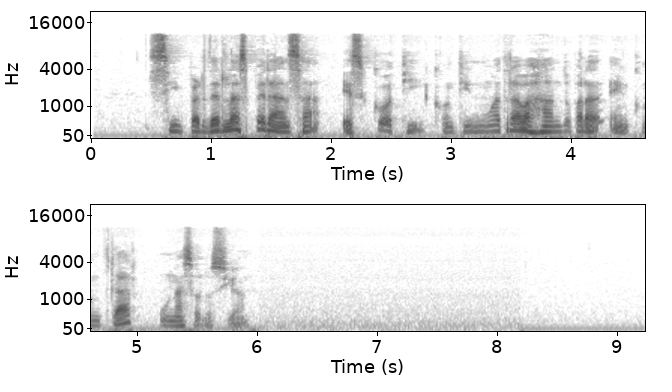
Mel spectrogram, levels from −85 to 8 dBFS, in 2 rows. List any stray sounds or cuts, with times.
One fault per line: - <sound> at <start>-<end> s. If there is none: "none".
none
